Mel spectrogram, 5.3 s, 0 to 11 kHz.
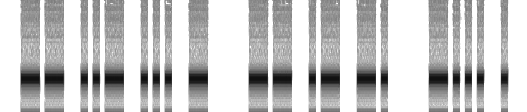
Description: Morse code, heard as a keyed tone, about 20 wpm, 1000 Hz. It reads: MUST MAN BE
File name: qotdfiles / 20wpm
